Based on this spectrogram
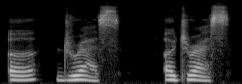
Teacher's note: D R E SS，Address。字母 A 发短音 A，双写 D 加 R 发 R，字母 E 发它最常见的音小口 A，两个 S 发 S，address，address。注意这个单词中 D 和 S 都是双写，在美式的发音当中，它也可以发成 address。 address 重音放在第一个音上了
